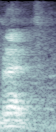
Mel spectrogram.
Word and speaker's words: breath: When it is used as a noun, the pronunciation is breath.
